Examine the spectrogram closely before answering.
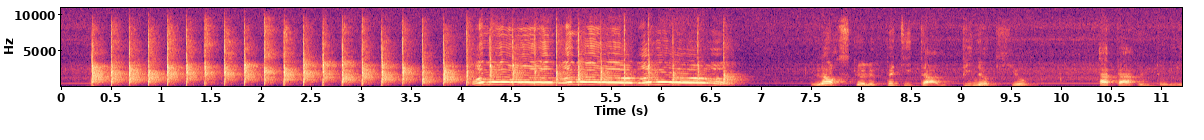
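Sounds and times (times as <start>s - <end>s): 
audience applause: 0.3s - 6.9s
speech: 4.1s - 4.4s, 7.5s - 9.8s, 10.4s - 11.2s.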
